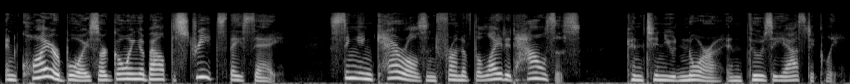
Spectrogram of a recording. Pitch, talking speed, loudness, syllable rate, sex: 215 Hz, 150 wpm, -18 LUFS, 4.6 syllables/s, female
